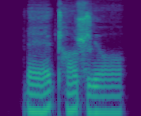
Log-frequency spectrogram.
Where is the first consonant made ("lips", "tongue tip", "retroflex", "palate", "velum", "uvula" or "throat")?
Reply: retroflex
